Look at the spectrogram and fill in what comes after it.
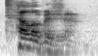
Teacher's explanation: the word television has word stress on the first syllable not the third one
